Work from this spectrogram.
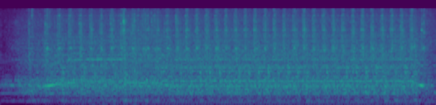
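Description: A sewing machine stitches two gray quilt fabric strips together end to end, running in a steady, continuous mechanical whir with a fast regular needle pulse, close and loud throughout with no talking.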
